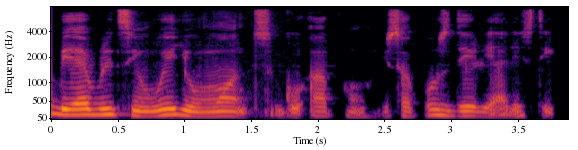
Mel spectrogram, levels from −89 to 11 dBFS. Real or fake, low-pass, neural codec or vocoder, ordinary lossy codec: real; 7.2 kHz; none; none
